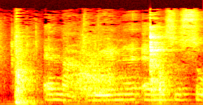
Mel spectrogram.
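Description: A ceramic plate knocks once on the countertop just after the start, and a plastic zip bag crinkles on it near the end. A woman's voice goes on underneath.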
